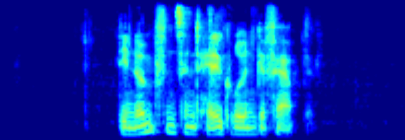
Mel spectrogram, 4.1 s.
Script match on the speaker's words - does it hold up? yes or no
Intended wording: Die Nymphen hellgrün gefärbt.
no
